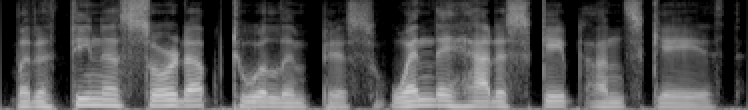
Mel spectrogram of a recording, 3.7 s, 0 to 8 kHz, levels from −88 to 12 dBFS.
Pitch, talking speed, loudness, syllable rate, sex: 125 Hz, 175 wpm, -18 LUFS, 5.6 syllables/s, male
